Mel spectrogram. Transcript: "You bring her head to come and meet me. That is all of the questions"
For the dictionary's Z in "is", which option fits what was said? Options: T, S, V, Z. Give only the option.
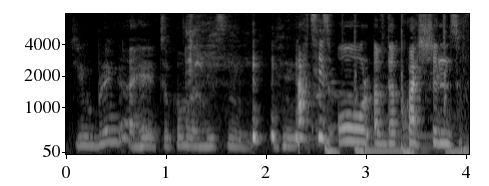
Z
